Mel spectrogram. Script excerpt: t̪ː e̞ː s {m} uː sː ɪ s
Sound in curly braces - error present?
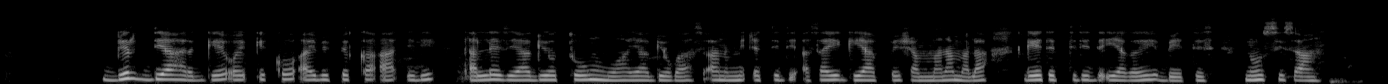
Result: yes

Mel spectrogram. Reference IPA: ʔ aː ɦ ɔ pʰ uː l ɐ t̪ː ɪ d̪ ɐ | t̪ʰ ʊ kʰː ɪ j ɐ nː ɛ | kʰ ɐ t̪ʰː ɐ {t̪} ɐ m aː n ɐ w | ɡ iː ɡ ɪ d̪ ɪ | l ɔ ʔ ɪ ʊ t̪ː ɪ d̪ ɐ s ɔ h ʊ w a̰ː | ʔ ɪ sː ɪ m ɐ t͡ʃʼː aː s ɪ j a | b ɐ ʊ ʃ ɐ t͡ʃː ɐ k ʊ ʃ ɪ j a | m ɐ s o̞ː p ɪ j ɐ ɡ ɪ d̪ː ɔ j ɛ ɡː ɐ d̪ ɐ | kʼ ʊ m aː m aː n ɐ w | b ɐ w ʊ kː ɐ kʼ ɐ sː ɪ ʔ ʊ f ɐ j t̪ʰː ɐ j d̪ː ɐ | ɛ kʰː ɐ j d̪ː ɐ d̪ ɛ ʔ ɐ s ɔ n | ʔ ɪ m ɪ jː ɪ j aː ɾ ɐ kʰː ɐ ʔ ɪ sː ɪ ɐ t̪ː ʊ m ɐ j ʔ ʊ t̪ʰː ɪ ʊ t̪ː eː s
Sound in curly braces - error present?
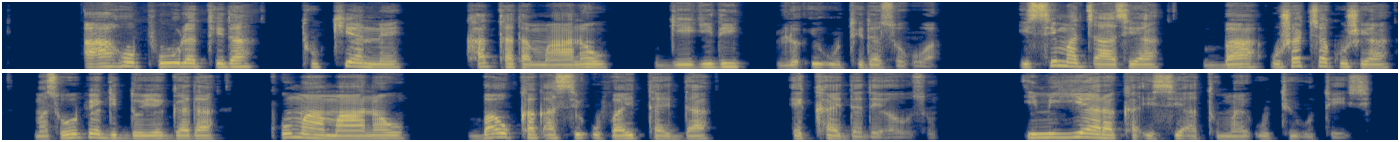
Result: no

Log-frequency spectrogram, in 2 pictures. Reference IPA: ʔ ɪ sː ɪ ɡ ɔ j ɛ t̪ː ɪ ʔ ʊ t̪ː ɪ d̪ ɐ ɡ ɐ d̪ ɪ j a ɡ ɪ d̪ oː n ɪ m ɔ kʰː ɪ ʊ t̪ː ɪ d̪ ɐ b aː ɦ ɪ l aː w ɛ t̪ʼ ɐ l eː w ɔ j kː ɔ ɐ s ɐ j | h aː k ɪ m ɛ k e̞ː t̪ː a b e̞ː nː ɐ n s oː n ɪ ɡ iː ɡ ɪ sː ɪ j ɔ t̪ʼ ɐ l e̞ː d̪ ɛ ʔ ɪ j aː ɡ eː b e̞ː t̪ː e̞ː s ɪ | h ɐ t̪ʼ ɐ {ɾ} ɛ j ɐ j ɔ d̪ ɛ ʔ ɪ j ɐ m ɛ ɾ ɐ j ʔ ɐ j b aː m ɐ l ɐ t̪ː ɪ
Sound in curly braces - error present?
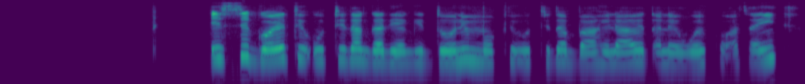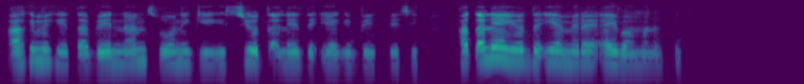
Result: yes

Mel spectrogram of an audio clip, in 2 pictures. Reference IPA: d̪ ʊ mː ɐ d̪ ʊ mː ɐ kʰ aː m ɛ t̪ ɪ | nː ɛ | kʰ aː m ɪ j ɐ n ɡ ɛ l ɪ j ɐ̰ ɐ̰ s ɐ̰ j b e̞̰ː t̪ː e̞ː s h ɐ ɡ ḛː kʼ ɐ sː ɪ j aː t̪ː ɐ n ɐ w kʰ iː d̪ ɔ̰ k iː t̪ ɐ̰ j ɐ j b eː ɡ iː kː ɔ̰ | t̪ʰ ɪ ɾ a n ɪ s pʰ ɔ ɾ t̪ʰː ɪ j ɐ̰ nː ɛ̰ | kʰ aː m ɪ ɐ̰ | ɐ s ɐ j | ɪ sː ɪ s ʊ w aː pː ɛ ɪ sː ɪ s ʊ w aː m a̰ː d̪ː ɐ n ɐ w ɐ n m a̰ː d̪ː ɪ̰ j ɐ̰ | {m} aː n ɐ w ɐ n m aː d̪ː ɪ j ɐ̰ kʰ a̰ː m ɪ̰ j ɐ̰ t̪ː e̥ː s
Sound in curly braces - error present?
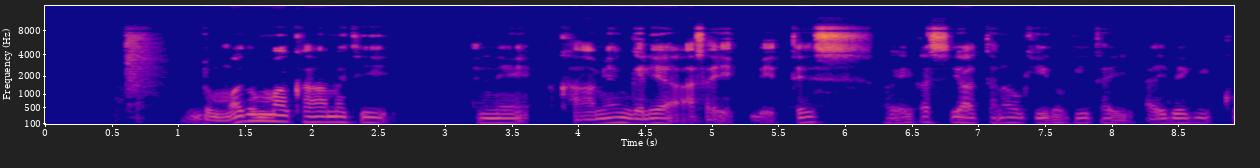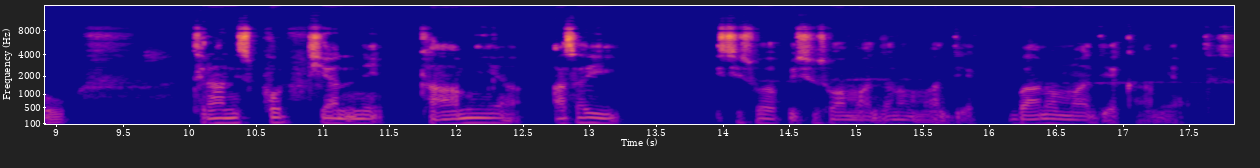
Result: yes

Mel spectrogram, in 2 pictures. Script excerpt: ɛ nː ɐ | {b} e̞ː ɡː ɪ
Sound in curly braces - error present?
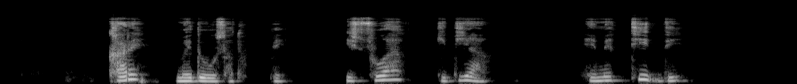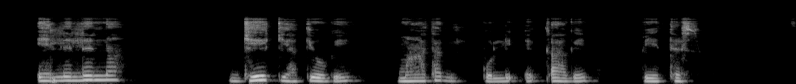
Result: yes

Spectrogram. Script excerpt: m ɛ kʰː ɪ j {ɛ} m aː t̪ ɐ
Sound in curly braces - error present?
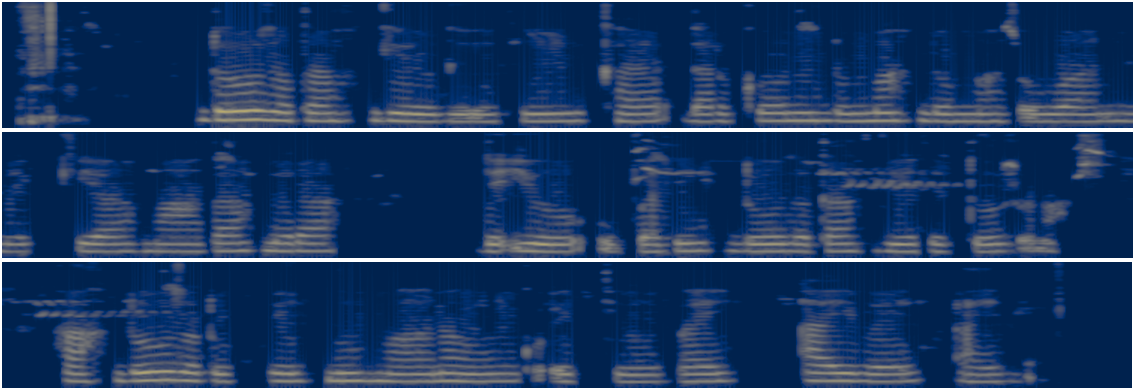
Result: yes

